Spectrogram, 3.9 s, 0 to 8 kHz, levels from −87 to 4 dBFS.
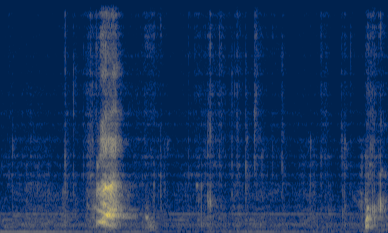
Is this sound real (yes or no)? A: no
